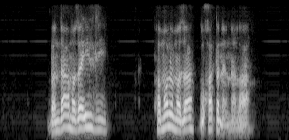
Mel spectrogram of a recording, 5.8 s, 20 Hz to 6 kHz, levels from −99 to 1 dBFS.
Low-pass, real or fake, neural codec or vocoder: 5.4 kHz; fake; vocoder, 22.05 kHz, 80 mel bands, HiFi-GAN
